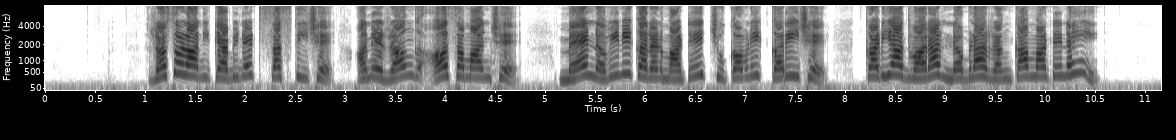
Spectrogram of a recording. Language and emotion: Gujarati, angry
